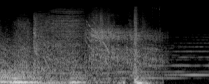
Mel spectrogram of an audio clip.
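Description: Lightsaber clash and swing sound effects over dramatic background music, with a sharp hit and a quick swoosh about a second and a half in. After that the effects drop away, leaving a held music chord.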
